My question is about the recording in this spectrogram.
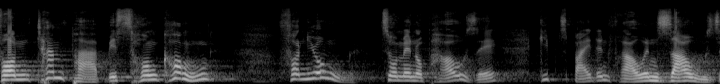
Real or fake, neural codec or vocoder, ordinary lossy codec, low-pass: real; none; none; 14.4 kHz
